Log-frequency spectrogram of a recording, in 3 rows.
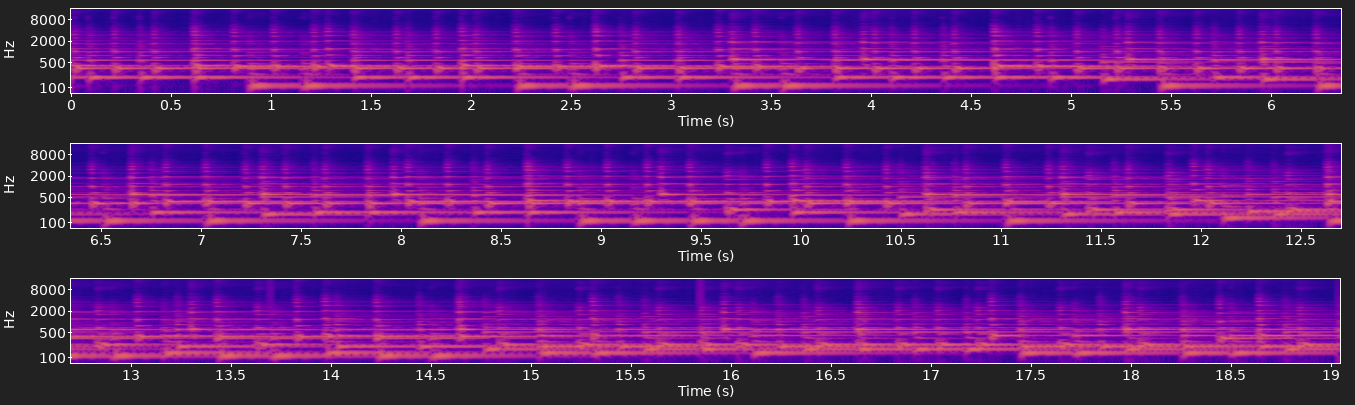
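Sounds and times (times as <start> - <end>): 
cellular automaton harp: 0.0 - 19.0.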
